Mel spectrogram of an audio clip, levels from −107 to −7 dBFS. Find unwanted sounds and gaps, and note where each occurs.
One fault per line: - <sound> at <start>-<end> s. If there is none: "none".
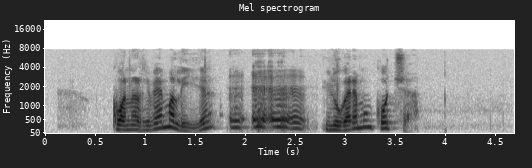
- throat clearing at 1.8-2.7 s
